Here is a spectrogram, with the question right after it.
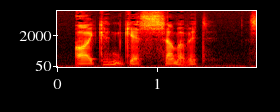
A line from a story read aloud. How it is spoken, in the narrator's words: said Sam gloomily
